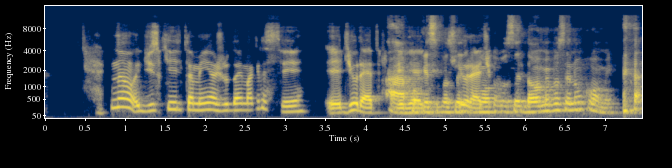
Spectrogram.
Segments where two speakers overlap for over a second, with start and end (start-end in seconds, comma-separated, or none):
4.3-5.8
